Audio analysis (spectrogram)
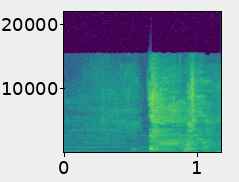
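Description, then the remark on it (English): A sudden cough: a sharp first burst followed by a couple of rougher, throaty hacks in quick succession, with no talking, from a person who has been coughing a lot that day. “And on that cough, I want to get on my next apology, and I want to go ahead and get ahead of something.”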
